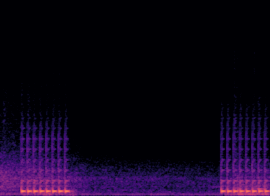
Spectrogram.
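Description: Phone on speaker playing an outgoing call's ringback tone: two short trilling bursts about three seconds apart while the call waits to be answered.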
